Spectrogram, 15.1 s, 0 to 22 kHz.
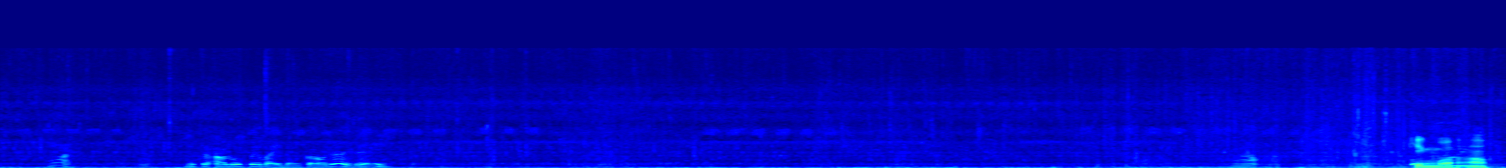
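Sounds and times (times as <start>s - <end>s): plastic sack rustling: 12.0s - 15.0s.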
